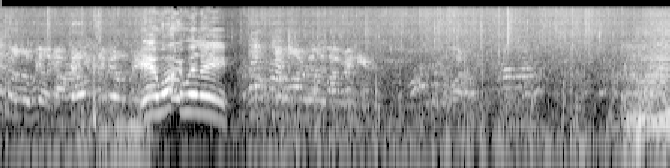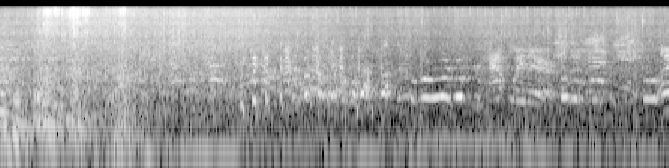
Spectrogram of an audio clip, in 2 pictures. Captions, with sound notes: hey water wheeley.... Water Wheeley right here.... (Engine Revs..) (Laughters on the background) you're halfway there...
